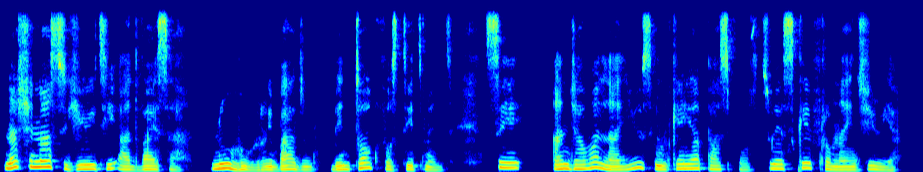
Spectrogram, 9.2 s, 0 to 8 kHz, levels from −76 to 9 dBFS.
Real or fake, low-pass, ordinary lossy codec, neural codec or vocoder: real; 7.2 kHz; none; none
